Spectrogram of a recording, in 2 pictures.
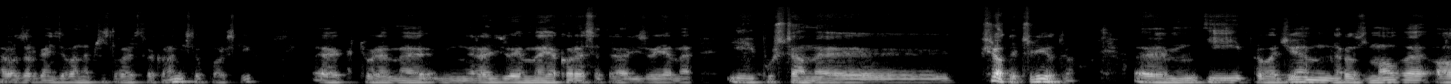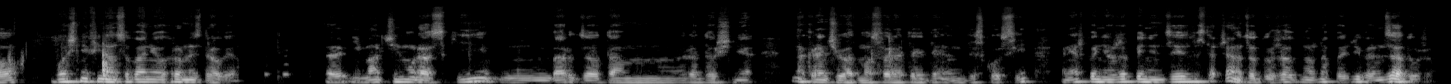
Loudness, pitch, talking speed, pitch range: -25 LUFS, 95 Hz, 95 wpm, 90-115 Hz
